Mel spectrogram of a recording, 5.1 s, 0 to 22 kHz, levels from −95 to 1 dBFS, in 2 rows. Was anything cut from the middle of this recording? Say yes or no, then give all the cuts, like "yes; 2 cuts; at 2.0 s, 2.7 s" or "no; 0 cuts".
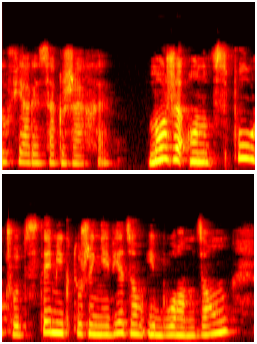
no; 0 cuts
